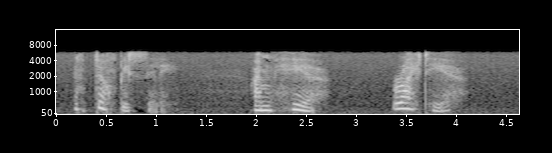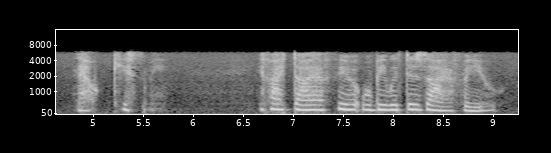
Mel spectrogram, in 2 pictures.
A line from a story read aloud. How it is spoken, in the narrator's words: Misery whispered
